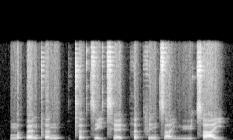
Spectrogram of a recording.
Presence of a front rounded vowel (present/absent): present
